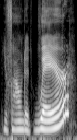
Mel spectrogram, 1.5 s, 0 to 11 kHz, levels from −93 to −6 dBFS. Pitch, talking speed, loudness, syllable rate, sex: 180 Hz, 115 wpm, -14 LUFS, 4.1 syllables/s, female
